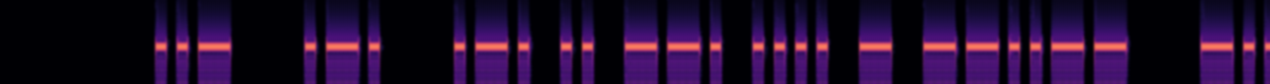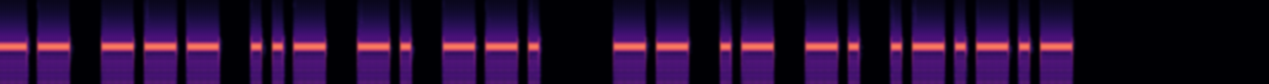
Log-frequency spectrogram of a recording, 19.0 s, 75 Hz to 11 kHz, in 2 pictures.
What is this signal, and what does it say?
Morse code, heard as a keyed tone, about 15 wpm, 700 Hz. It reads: U R RIGHT, YOUNG MAN.
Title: Sentences from Top 400 Words and Abbreviations 15wpm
